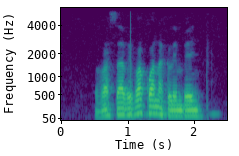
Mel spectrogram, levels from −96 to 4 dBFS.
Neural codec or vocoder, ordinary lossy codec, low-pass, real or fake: none; Opus, 64 kbps; 5.4 kHz; real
